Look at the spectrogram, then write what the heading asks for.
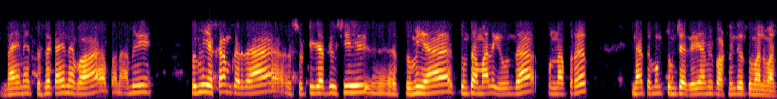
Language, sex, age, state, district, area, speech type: Marathi, male, 45-60, Maharashtra, Akola, urban, conversation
